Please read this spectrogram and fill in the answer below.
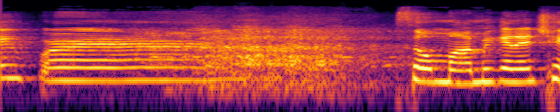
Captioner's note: audience laughing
